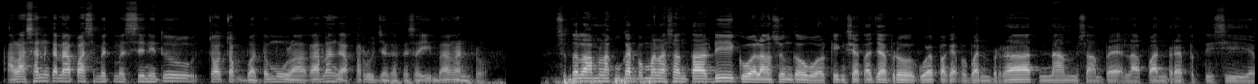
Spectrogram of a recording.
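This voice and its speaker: A man's voice: lowish voice, fairly quick. A young man narrating a casual gym vlog like a gym bro, addressing the listener as bro all the time. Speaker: fitness content creator.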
